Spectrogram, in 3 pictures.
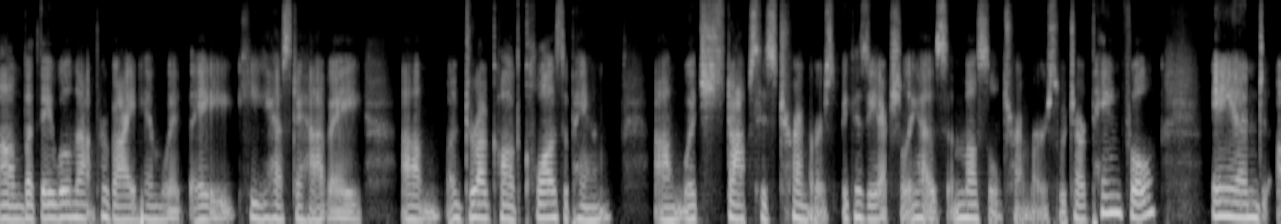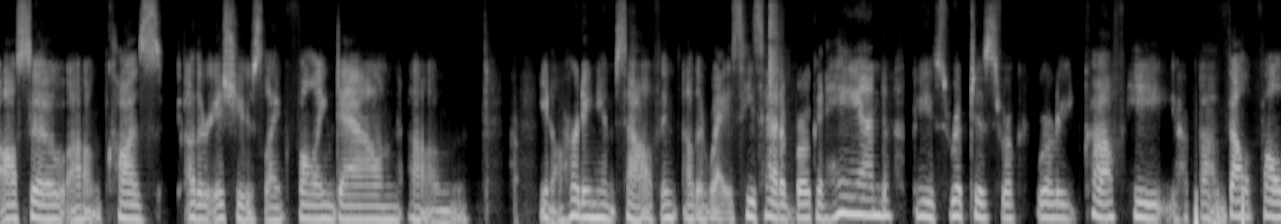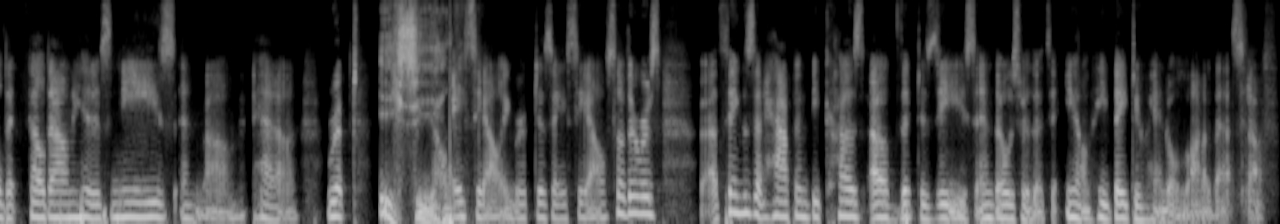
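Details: Adult woman speaking; typical speech.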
